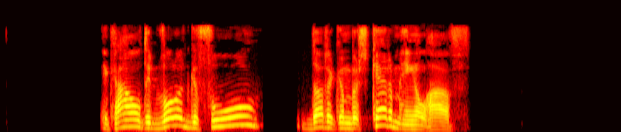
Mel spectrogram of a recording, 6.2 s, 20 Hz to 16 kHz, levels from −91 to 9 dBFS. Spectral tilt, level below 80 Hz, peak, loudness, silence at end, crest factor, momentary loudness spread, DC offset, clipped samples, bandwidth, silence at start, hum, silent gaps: -4.5 dB/octave; -60 dBFS; -2 dBFS; -18 LUFS; 1.55 s; 20 dB; 7 LU; under 0.1%; under 0.1%; 8 kHz; 1 s; none; 2.64-2.96 s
